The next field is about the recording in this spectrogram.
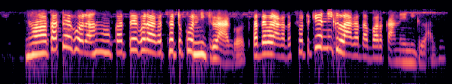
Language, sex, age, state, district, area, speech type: Maithili, female, 45-60, Bihar, Madhubani, rural, conversation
